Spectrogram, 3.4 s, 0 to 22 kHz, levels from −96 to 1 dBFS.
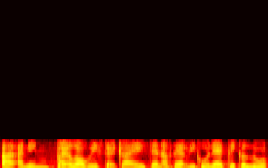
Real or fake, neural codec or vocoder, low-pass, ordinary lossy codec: fake; codec, 16 kHz, 1 kbps, X-Codec, HuBERT features, trained on LibriSpeech; 3.6 kHz; none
